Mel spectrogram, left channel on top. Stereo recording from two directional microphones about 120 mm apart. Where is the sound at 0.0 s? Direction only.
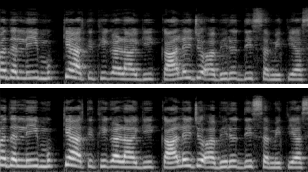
40° right (ahead or behind).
